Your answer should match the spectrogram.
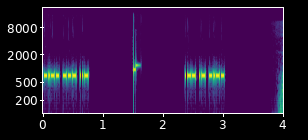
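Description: Morse code sent at 60 wpm as a rapid on-off audio tone: first the repeat of the word "you", then about a second and a half in a short rising two-note courtesy beep, then the next word, "way", keyed in the same tone.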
